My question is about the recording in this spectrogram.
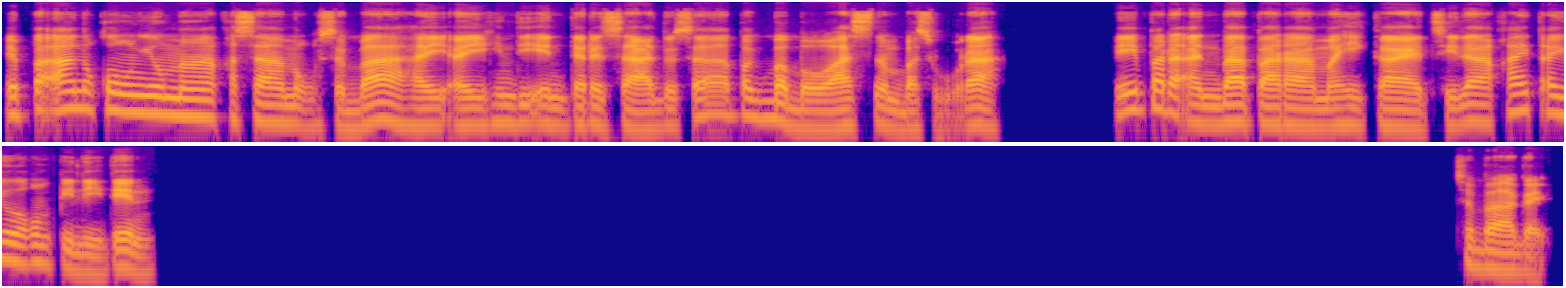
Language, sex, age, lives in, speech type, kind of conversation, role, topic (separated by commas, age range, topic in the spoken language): Filipino, male, 35-39, Philippines, read, expert-assistant, asker, Paano ko mahahanap ang balanse sa pagitan ng pagiging praktikal at pagiging responsable sa kalikasan sa mga desisyon ko sa buhay?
